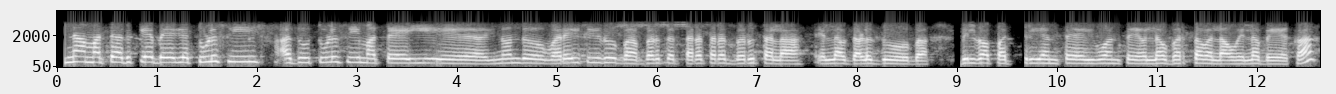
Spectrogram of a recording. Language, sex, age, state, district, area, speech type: Kannada, female, 45-60, Karnataka, Bellary, urban, conversation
